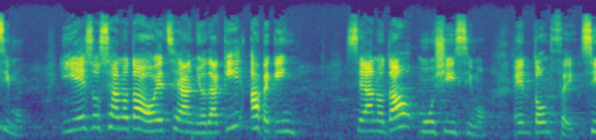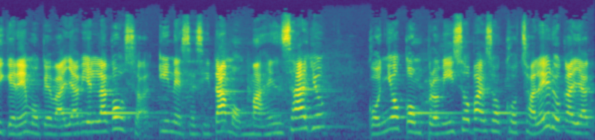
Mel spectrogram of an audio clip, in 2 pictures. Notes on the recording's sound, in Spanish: Semana Santa 2023 en Chiclana realizado en directo desde laTasca el 22.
